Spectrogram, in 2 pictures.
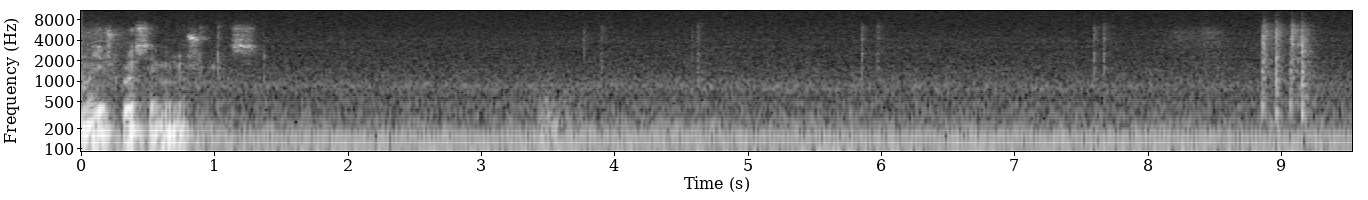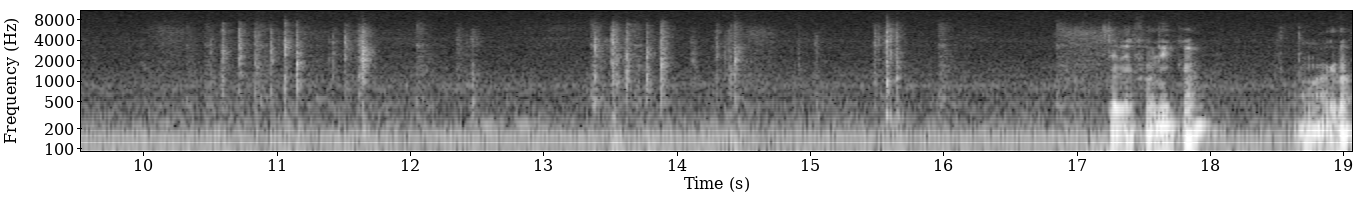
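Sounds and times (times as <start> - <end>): typing on computer keyboard: 8.8 - 9.3, 10.4 - 12.5, 13.4 - 15.8.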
